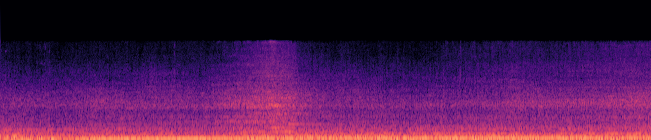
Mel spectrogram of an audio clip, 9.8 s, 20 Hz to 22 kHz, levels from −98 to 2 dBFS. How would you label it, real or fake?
real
